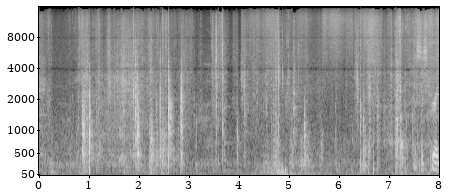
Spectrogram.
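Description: Loose sheets of patterned scrapbook paper from a paper pad being handled and turned over, making repeated short rustles and taps.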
